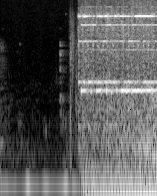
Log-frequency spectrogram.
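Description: A telephone rings in the video game Vampire the Masquerade Bloodlines, a steady electronic ring that starts suddenly and holds at full loudness after a quiet, low-humming lead-in.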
